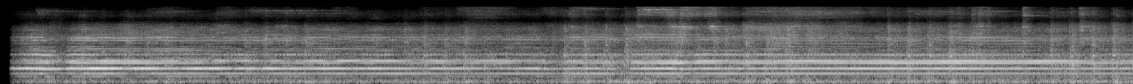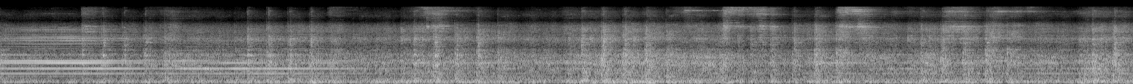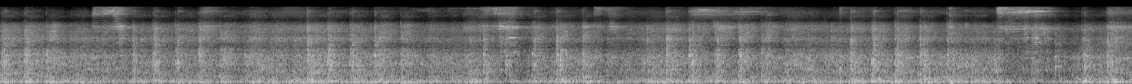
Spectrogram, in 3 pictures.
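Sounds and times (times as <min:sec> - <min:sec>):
train horn chord: 0:00.1 - 0:15.1, 0:19.8 - 0:22.5
wheels clattering over rail joints: 0:12.1 - 0:33.9.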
